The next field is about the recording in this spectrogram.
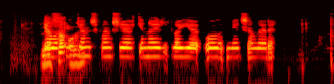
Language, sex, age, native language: Icelandic, female, 11, Icelandic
